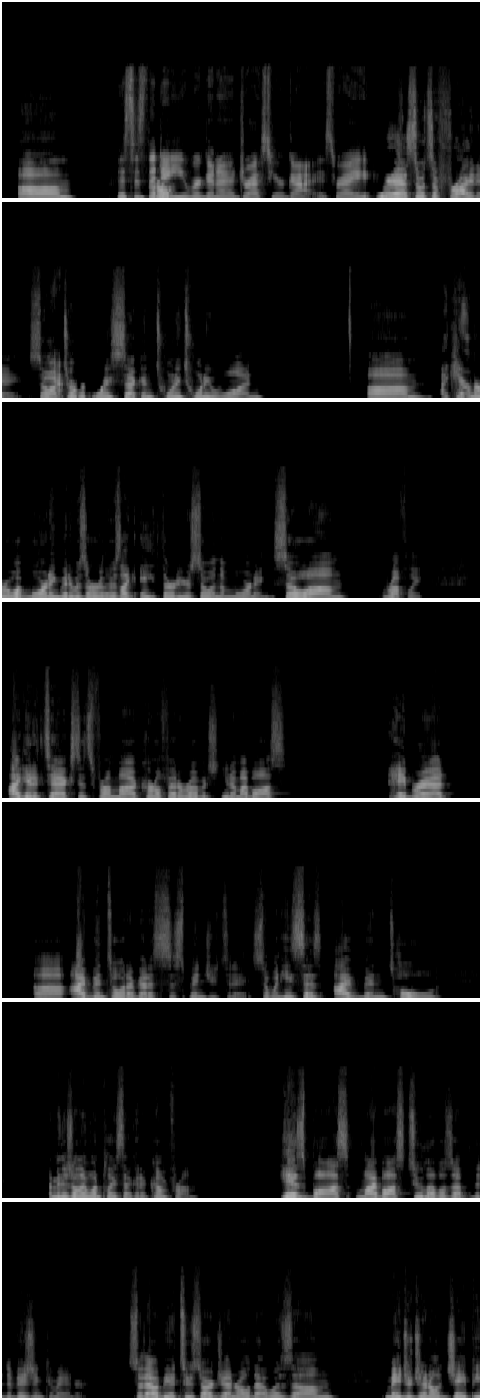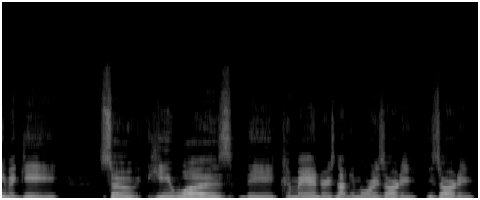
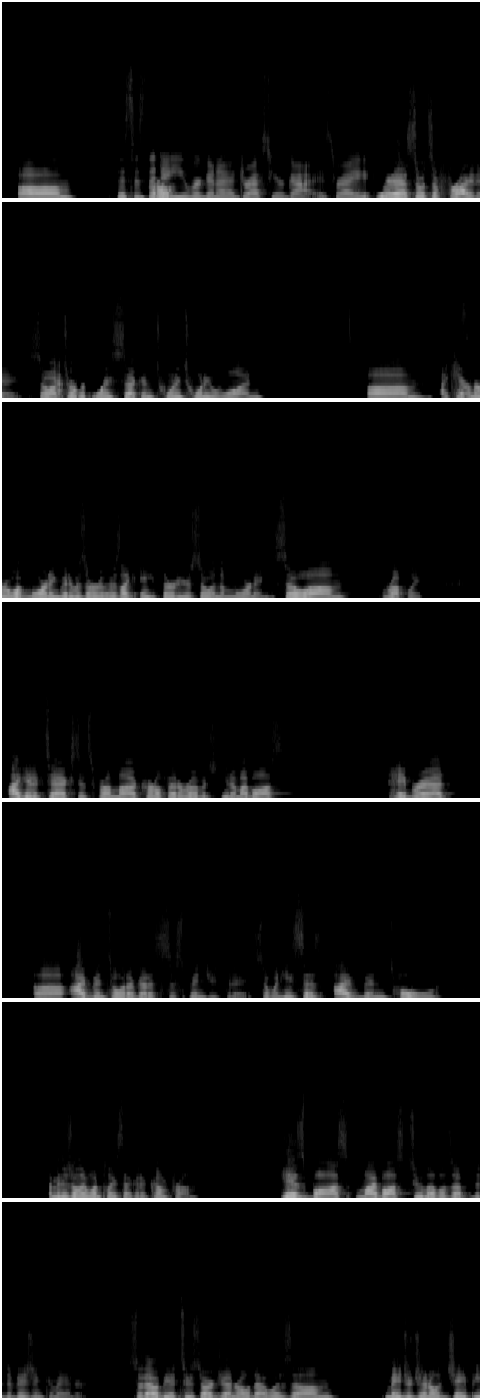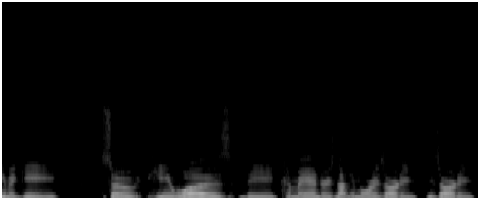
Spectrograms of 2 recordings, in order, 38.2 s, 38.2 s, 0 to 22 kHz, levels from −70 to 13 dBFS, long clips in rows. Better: first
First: none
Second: muffled; very; fading above 2.5 kHz

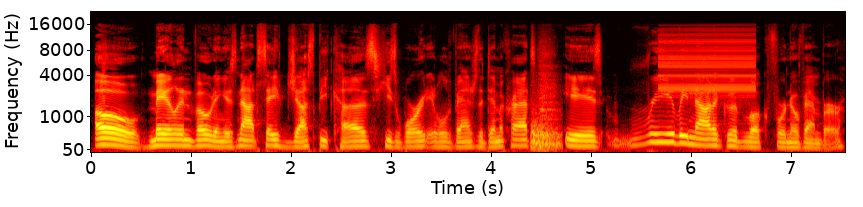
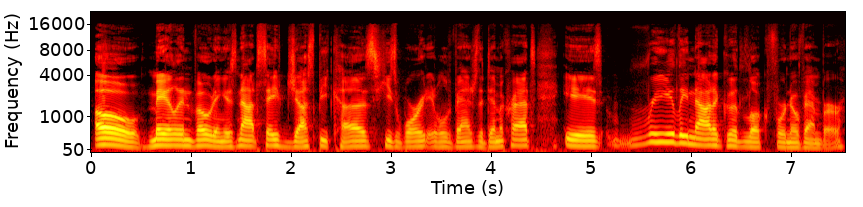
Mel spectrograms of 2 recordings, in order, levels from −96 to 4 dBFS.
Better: second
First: footsteps; noticeable; at 4.5 s; peak 6 dB below the speech // doorbell; noticeable; from 5.5 to 6.5 s; peak 6 dB below the speech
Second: none

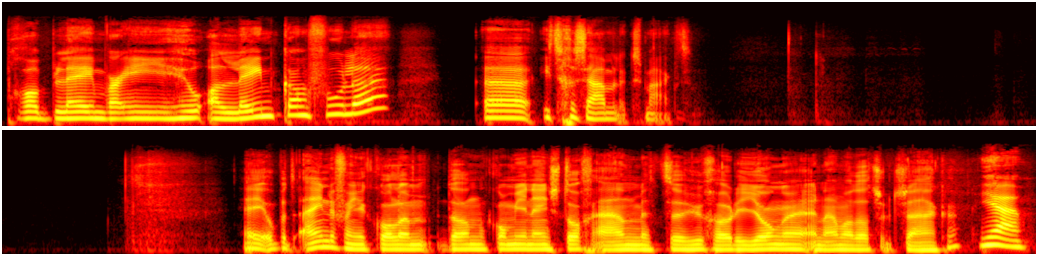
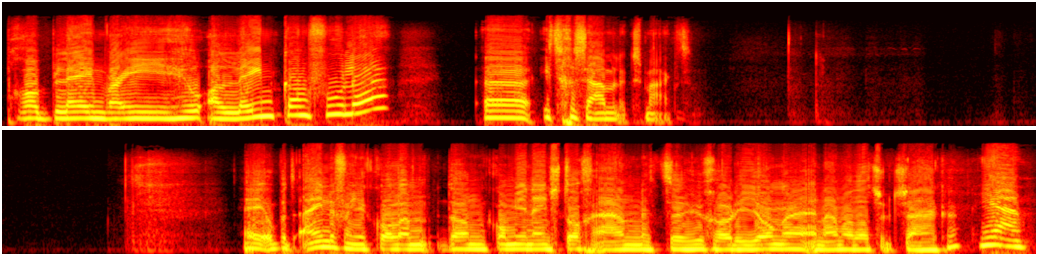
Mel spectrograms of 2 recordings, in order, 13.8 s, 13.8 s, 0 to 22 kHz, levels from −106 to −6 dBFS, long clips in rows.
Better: first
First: none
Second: distortion; heavy; 15% of the sound clipped

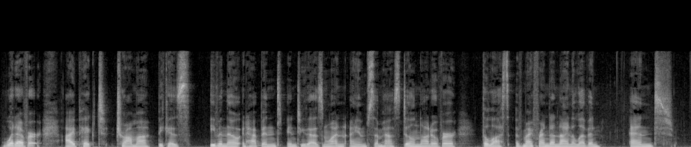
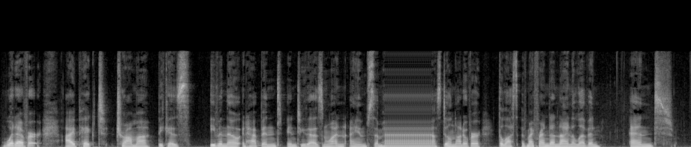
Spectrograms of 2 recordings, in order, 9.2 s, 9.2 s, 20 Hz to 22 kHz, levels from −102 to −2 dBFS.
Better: first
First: none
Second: audio freezing; at 5 s for 0.5 s

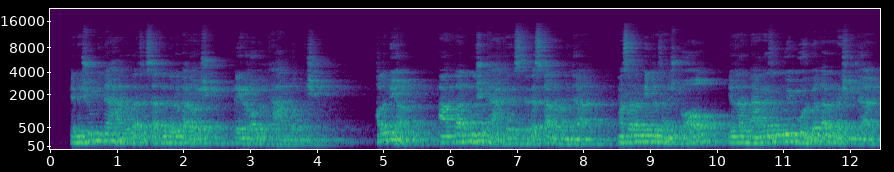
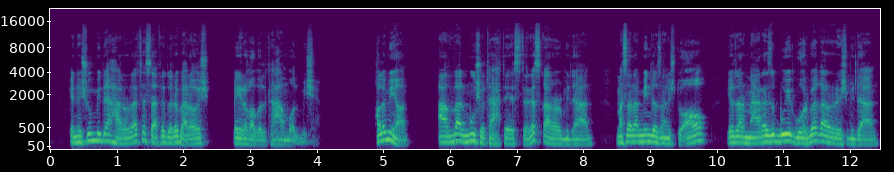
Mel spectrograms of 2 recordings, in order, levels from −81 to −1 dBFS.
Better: second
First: room echo; strong; dies away in 1.5 s // off-mic speech; far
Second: none

